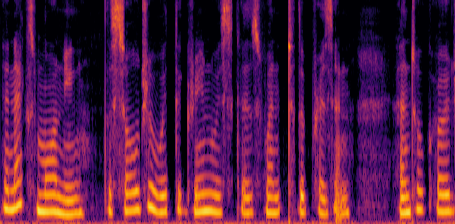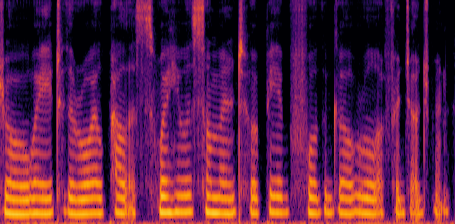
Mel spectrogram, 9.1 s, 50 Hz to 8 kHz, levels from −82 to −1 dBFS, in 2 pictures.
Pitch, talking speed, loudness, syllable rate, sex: 210 Hz, 215 wpm, -18 LUFS, 5.8 syllables/s, female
